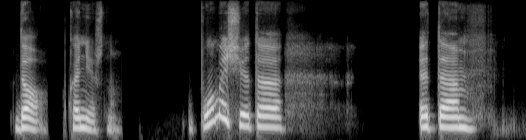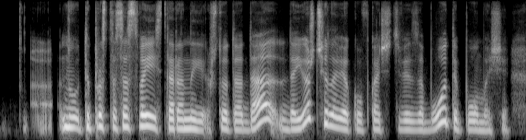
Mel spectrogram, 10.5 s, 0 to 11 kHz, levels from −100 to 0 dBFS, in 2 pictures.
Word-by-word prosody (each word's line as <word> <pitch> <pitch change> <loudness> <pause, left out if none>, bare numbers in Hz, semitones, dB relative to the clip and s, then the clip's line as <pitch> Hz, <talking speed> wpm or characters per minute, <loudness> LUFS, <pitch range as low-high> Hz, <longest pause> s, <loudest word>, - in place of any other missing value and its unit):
Да, 190 -4 +1 0.2
конечно. 185 -3 -3 0.8
Помощь- 370 -11 +1
это 220 -3 +2 1.4
это, 210 -1 +3 0.9
а, - - -15
ну, 210 -2 +3
ты 220 - -1
просто 220 0 0
со 220 +2 +2
своей 230 0 +5
стороны 185 -3 0
что-то, 170 -3 -3
да, 330 - +2
даёшь 180 - -1
человеку 195 - 0
в 155 - -16
качестве 170 0 -6
заботы, 175 - -1
помощи, 160 -2 -7
195 Hz, 115 wpm, -21 LUFS, 170-220 Hz, 1.4 s, своей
